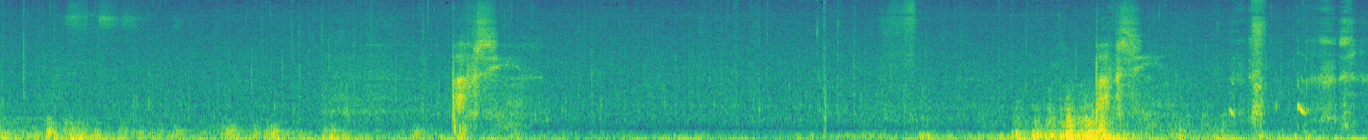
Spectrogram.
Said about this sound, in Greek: Η βροχή δυνάμωνε.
